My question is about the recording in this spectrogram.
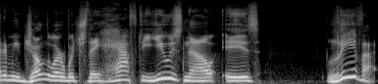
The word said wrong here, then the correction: Levi: I'm sorry, he pronounces it Levy, from the Gigabyte Marines.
